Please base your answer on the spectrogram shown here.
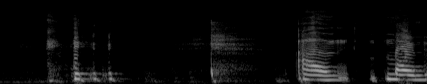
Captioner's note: laughter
